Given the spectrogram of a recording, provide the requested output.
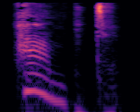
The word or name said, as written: humped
